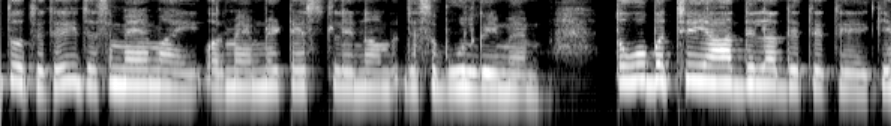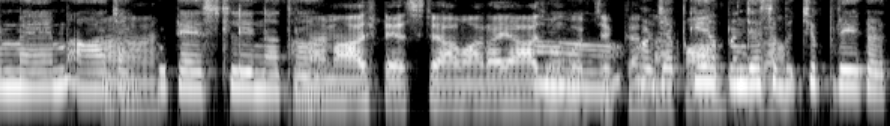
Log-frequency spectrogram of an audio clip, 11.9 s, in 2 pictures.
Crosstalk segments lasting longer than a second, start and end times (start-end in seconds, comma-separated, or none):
9.5-11.1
